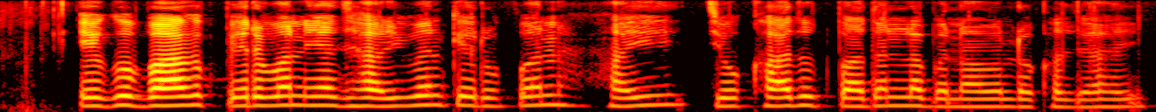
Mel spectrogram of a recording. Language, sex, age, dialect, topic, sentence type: Magahi, male, 25-30, Western, agriculture, statement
